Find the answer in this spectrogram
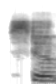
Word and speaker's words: Sturm: Sturm, actually the German pronunciation is Sturm, but the theorem now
